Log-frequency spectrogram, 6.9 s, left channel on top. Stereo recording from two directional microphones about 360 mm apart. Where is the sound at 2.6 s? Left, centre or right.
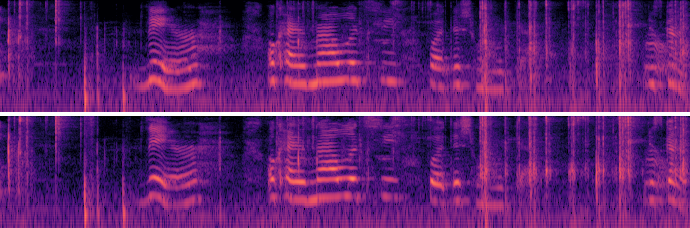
Centre.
